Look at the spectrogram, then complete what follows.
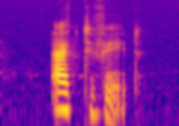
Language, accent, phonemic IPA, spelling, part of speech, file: English, US, /ˈæktɪˌveɪt/, activate, verb, En-us-activate.ogg
- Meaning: 1. To encourage development or induce increased activity; to stimulate 2. To put a device, mechanism (alarm etc.) or system into action or motion; to trigger, to actuate, to set off, to enable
